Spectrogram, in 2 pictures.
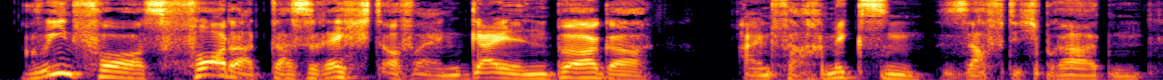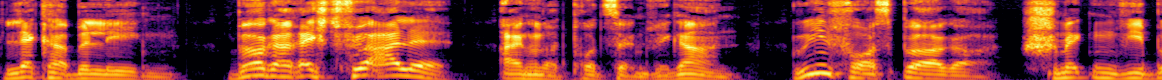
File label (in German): Werbung; Greenforce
